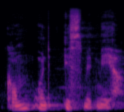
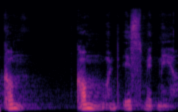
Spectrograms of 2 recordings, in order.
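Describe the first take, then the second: First: Softer, gentle, slow; quiet invitation. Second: Whispered, soft invitation. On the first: Acted. God invites the man to eat, softly. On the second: Shown as a demonstration. Jesus invites to communion, whispering. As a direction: breathe it like a secret. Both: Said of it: "Das nenne ich leise".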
